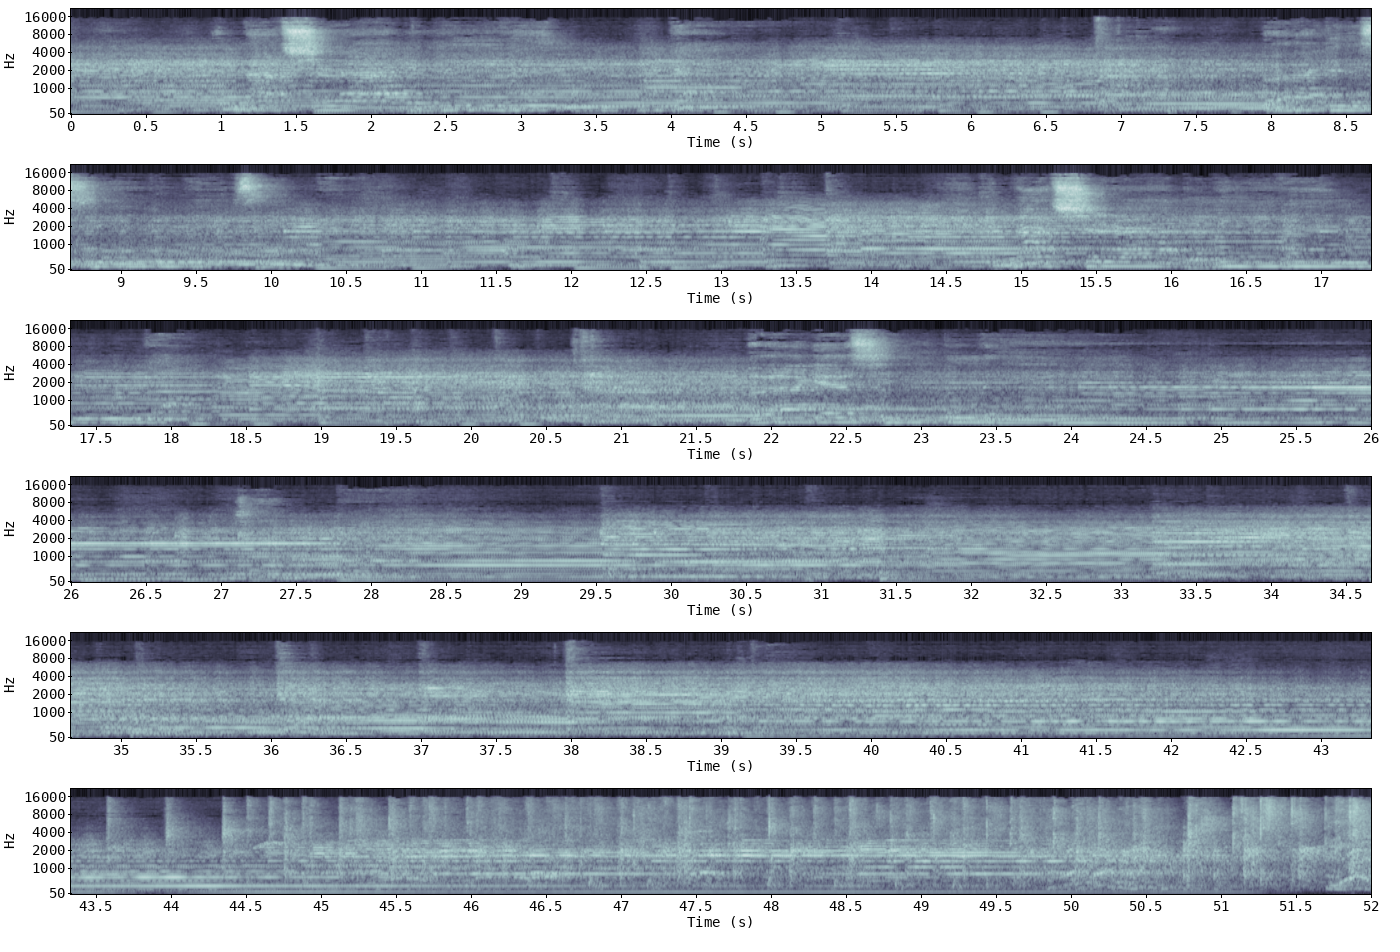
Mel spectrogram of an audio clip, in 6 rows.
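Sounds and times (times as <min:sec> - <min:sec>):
double bass line: 0:00.0 - 0:51.2
electric guitar: 0:00.0 - 0:52.0.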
